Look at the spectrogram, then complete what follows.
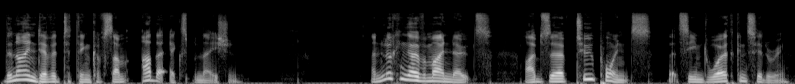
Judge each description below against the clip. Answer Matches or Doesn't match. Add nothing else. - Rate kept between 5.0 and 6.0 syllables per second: Doesn't match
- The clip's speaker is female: Doesn't match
